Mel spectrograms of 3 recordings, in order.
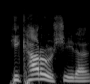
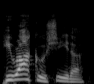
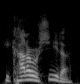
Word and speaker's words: Hikaru Shida: Instead of saying Hikaru Shida, they say Hiraku Shida. So for those that are nitpicking there, it's Hikaru Shida.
